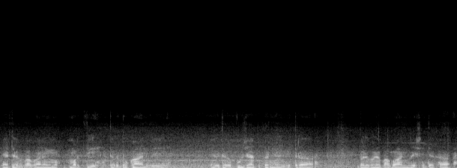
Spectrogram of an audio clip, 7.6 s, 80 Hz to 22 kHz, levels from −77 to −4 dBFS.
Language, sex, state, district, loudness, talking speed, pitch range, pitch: Garhwali, male, Uttarakhand, Uttarkashi, -19 LUFS, 120 wpm, 95-105 Hz, 100 Hz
